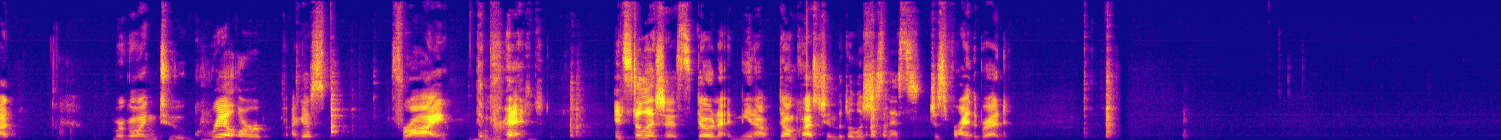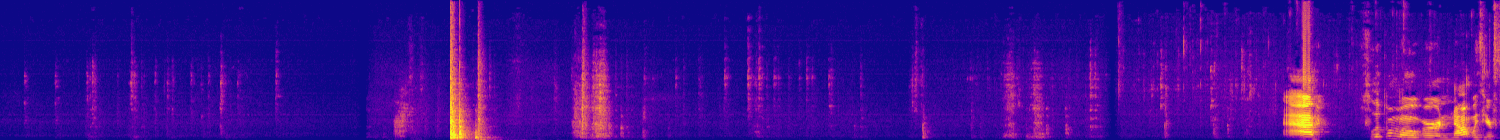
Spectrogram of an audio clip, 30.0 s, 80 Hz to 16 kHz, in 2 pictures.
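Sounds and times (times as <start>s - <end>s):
utensils clicking and tapping: 21.3s - 27.7s.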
